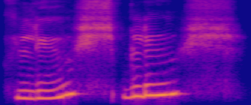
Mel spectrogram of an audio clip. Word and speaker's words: floosh bloosh: Night Watcher, it's pronounced floosh bloosh. Floosh bloosh. Floosh bloosh. Floosh bloosh. Kind of sounds like splash noises, actually.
